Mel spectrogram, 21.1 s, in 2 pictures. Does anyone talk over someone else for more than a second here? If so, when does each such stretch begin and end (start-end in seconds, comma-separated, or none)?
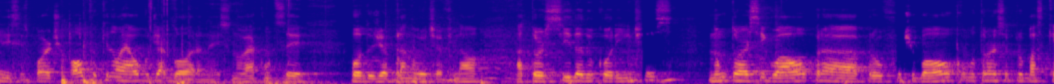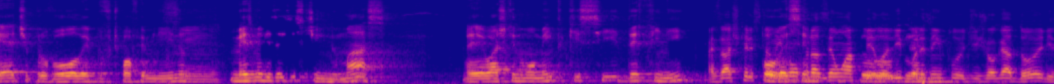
18.1-20.0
